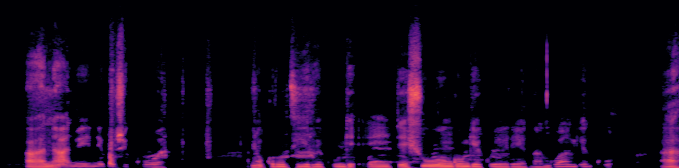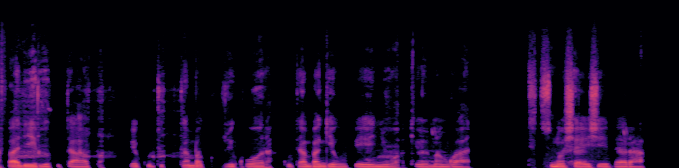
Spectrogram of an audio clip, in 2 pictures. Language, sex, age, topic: Ndau, male, 18-24, education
